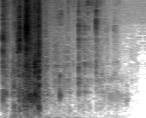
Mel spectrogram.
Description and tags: Holster Pistol
Holster your pistol soldier! Enjoy.
gun, holster, Leather, pistol, reload, revolver, Weapon, western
